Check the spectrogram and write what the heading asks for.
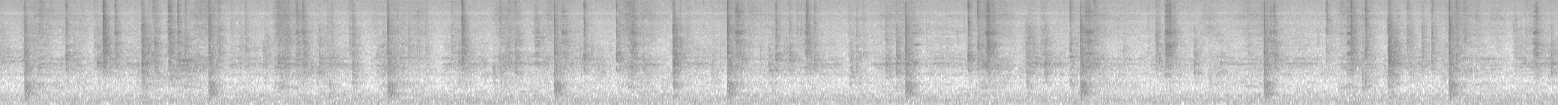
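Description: Faint knocks from step-ups onto a wooden chair, one about every two and a half seconds with lighter ones in between, over a low steady hum.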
